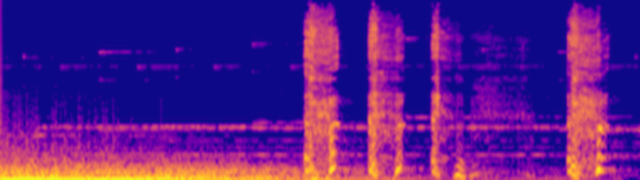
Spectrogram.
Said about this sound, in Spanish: ¿Qué está pasando, mi hijo? Esa tos no me gusta para nada.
